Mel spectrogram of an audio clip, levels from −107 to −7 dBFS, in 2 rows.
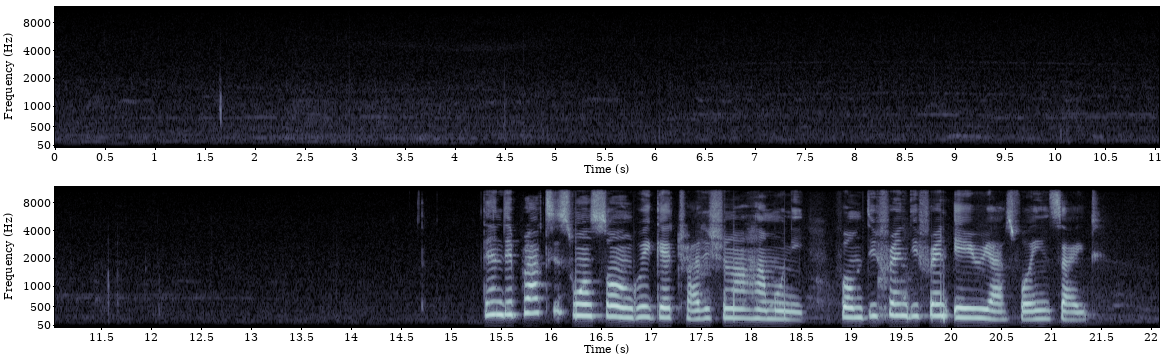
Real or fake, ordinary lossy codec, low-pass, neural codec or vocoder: real; none; 10.8 kHz; none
